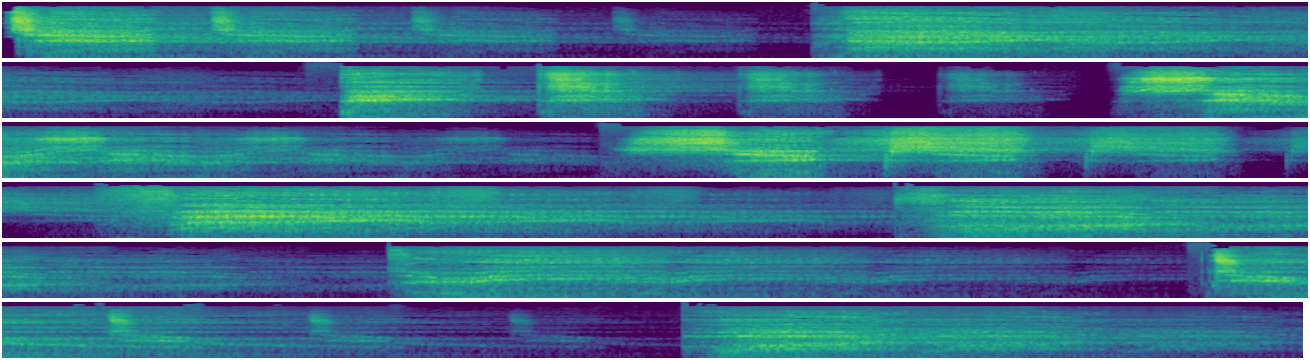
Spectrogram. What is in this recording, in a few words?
Countdown from ten to zero spoken in deep voice; with futuristic delay effect; Recorded Voice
